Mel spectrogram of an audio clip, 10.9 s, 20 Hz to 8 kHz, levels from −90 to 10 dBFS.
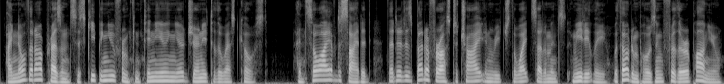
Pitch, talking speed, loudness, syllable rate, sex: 130 Hz, 220 wpm, -20 LUFS, 6.2 syllables/s, male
